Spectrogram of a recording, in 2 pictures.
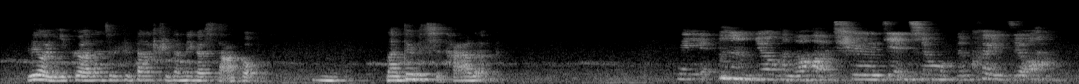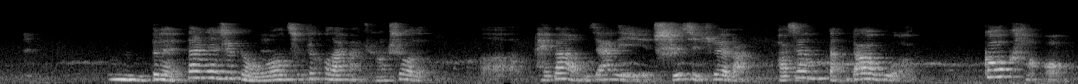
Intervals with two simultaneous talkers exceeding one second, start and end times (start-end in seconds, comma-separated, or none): none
